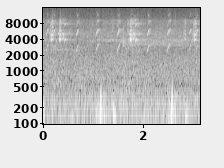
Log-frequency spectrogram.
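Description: Noisy miners give quick, high chirps and short rising notes in loose bursts, with several birds calling over low background rumble.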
